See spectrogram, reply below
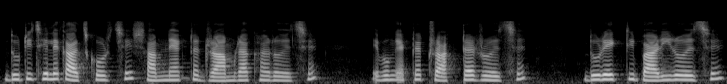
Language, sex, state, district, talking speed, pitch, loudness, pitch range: Bengali, female, West Bengal, Purulia, 140 wpm, 210 Hz, -20 LUFS, 190-235 Hz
